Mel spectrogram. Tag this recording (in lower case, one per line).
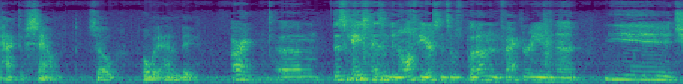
male speech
